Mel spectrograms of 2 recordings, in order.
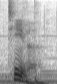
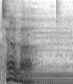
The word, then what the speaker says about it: Teva: be really confusing but it's pronounced Teva not Teva pativa next we have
